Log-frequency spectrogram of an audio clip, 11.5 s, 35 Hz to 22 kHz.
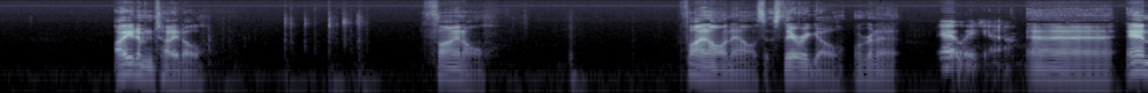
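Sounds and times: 
speech: 0:01.2 - 0:02.2, 0:04.4 - 0:05.0, 0:06.9 - 0:11.4
typing on a computer keyboard: 0:02.1 - 0:03.8.

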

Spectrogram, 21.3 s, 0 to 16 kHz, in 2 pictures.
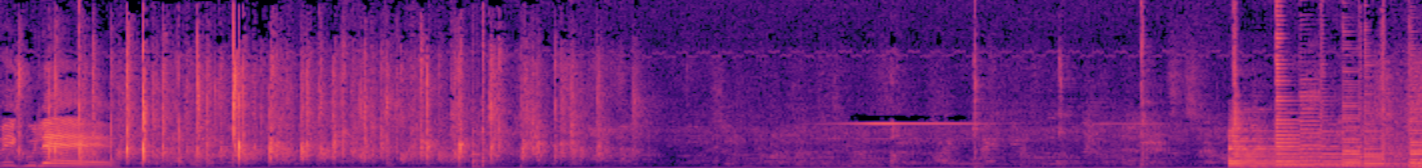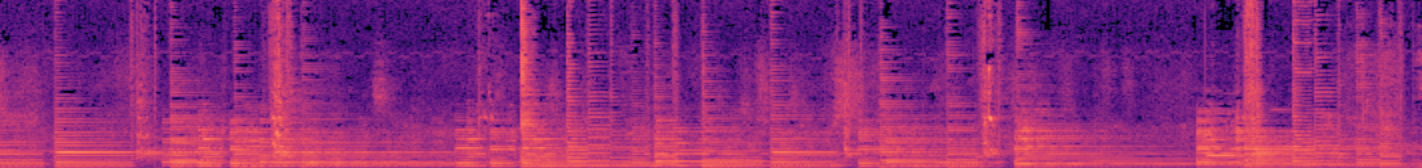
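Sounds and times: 
dense audience applause welcoming a first official performance: 0:00.0 - 0:04.8
speech: 0:00.1 - 0:01.0
music: 0:09.2 - 0:21.3.

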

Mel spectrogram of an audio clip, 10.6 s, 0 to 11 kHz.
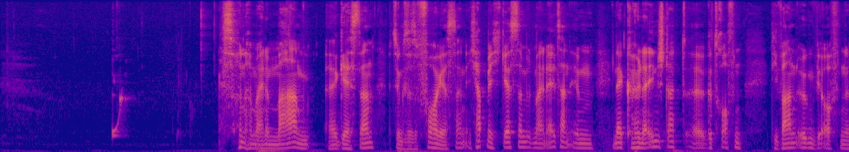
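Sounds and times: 
person swallowing a sip of water: 0:01.4 - 0:02.5
speech: 0:02.9 - 0:10.6.

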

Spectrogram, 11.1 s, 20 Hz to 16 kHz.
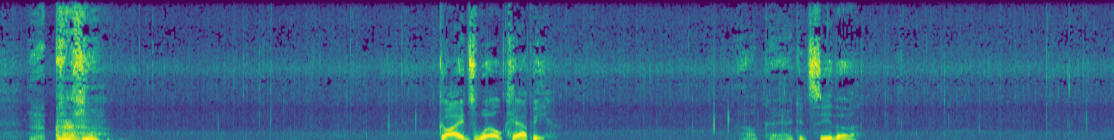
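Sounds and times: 
rain falling outdoors: 0:00.0 - 0:11.1
speech: 0:00.3 - 0:01.2, 0:04.4 - 0:05.6, 0:07.7 - 0:08.7.

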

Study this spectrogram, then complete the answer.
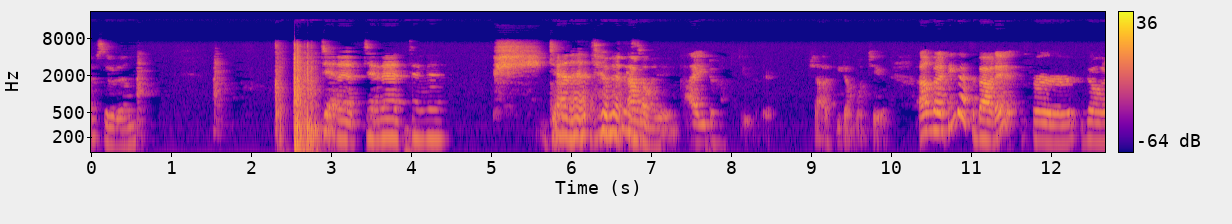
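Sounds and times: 
speech: 0:00.0 - 0:00.8, 0:02.9 - 0:08.0, 0:09.0 - 0:12.6
door thump: 0:02.3 - 0:03.0.

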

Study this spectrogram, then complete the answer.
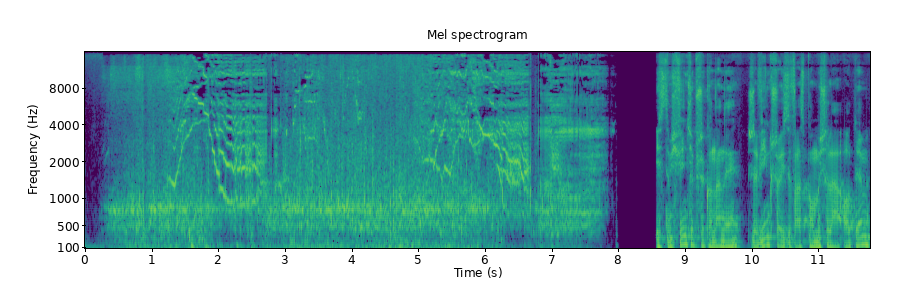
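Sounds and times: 
ice creaking and groaning under water pressure: 0:00.2 - 0:08.0
speech: 0:08.7 - 0:11.7.

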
